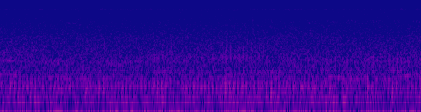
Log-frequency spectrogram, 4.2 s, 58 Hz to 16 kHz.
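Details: A 2-month-old male Maine Coon kitten purrs steadily, a soft, continuous low rumble.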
